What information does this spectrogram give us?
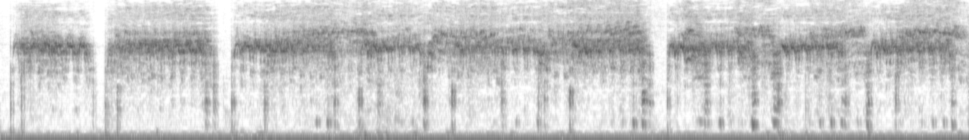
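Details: Hungry Black stork chicks in an Estonian nest, recently fitted with transmitters, beg after parents return but leave without feeding them. Long hoarse hissing bursts, each about a second, broken by brief pauses, with faint clicks underneath.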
